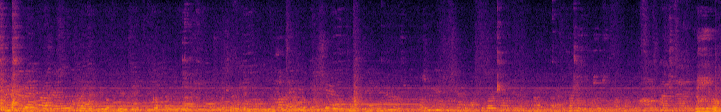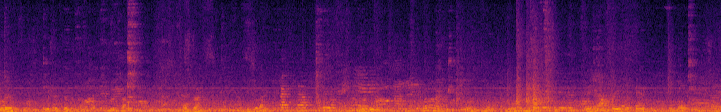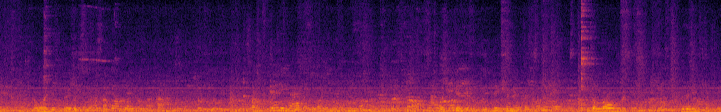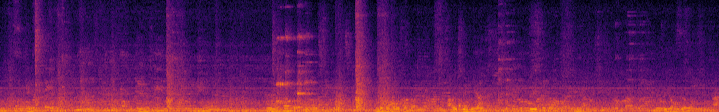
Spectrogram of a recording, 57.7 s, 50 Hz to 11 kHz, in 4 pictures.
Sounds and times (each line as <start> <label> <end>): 0.0 noisy fans 57.6
0.0 people at tables 57.6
